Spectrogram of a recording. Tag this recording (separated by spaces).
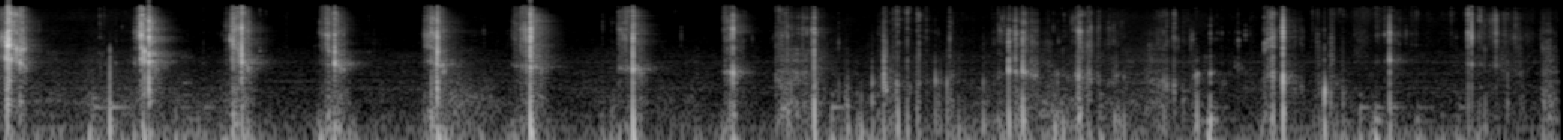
carrot crunchy eating food vegetables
